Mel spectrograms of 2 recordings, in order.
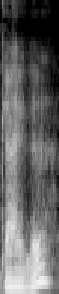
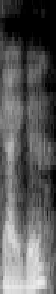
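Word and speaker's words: Geige: இதை வந்து ஜெர்மனில் எப்படி ப்ரொனவுன்ஸ் பண்ணுறதுன்னு சொல்கிறேன். தி காய்கர், வயலின் வந்து டி காய்கர், கிட்டார் வந்து டி கிட்டார், கோஸ்ட் வந்து டி கைஸ்ட்.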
